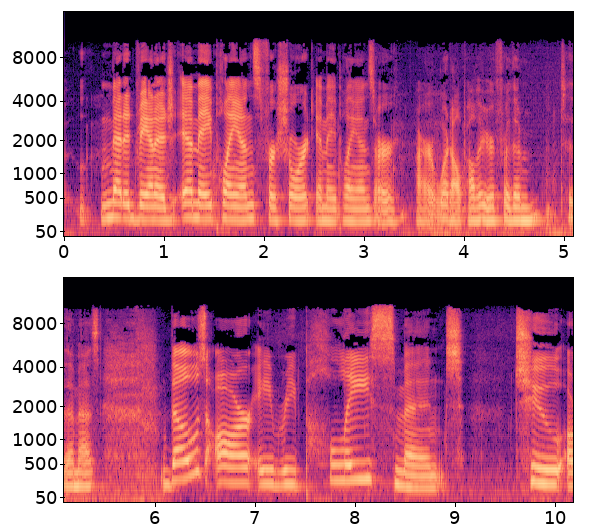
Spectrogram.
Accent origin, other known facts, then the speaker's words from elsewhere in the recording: Iowa, United States; now in Omaha, United States; I have lived in the Omaha area for 20-ish, 22 years. Didn't come from a far distance. I am originally from Southwest Iowa, so I'm a small town kid.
